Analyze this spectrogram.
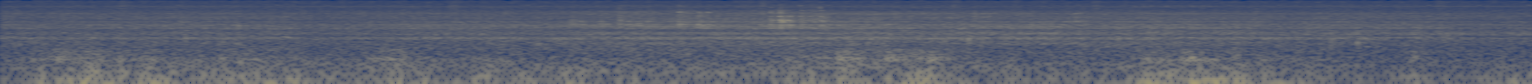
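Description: Wind buffeting the microphone in uneven gusts over a steady background rumble.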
